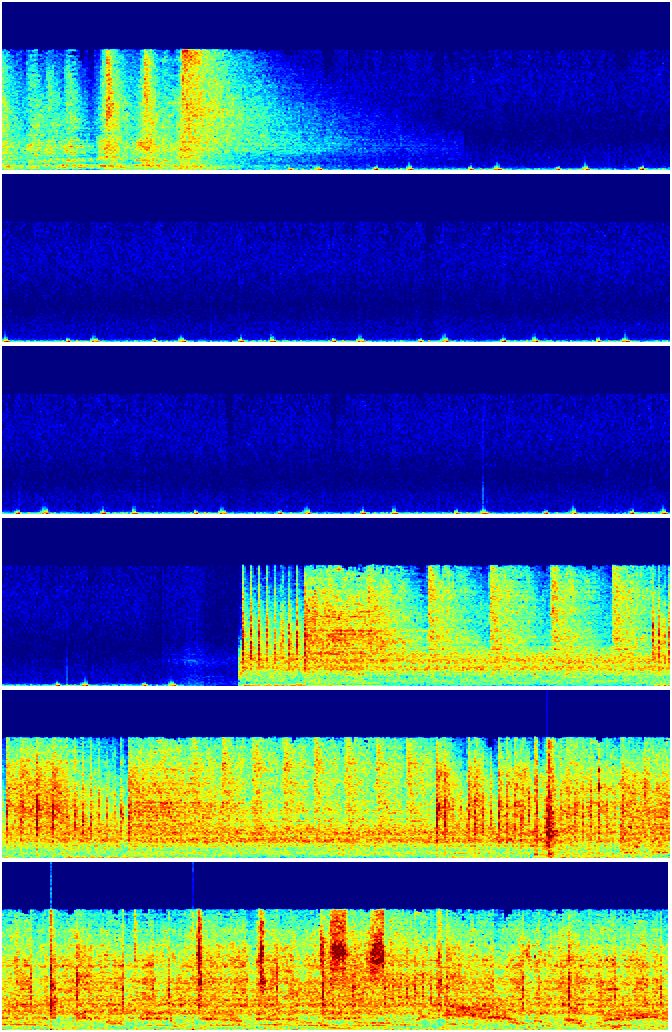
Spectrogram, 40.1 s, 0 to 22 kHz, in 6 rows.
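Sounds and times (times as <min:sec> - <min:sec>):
low heartbeat thumping pulse: 0:02.9 - 0:21.9, 0:33.8 - 0:34.4, 0:35.1 - 0:36.0
heavy metal music: 0:22.4 - 0:40.0.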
